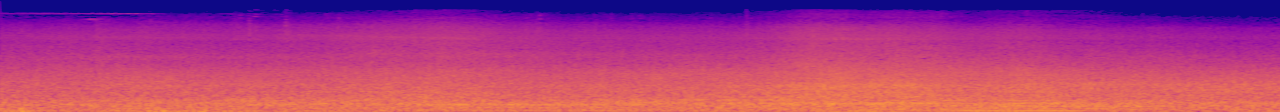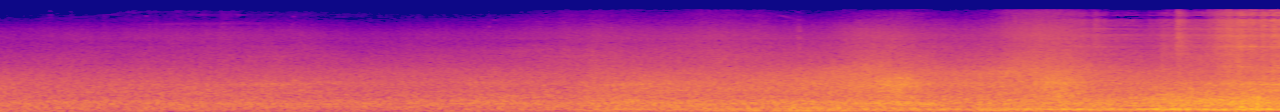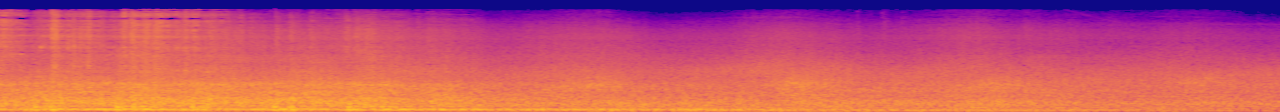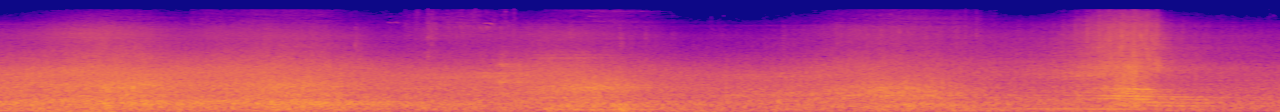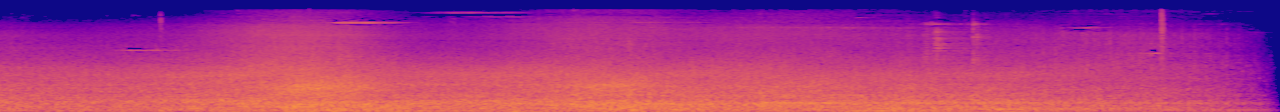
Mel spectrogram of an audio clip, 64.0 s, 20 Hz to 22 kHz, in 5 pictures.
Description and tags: City ambient 01
town, field-recording, ambience, noise, ambient, city, traffic, stereo, street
